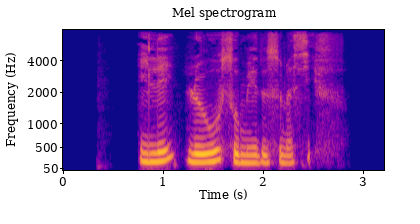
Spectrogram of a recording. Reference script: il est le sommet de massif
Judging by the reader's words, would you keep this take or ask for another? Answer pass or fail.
fail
